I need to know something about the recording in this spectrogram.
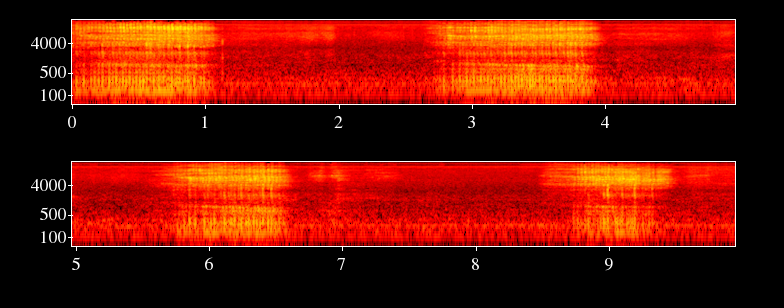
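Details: A father snoring: loud, harsh, rattling snores in a steady rhythm, about four in ten seconds, with quiet pauses.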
